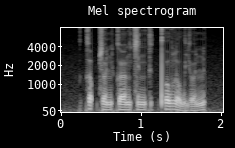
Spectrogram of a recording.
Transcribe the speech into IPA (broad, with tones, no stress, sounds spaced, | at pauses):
k ɐ˥ p̚ s ɵ˨˧ n k œː˧ ŋ t͡s ɪ˧ ŋ k ɪ˨ k̚ pʰ o˥ w l o˨˩ w j ɵ˨˥ n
